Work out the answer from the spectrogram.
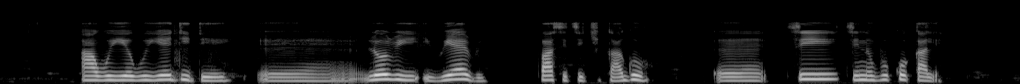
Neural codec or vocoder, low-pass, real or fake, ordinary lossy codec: none; 7.2 kHz; real; none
